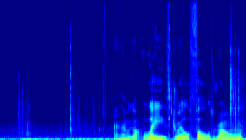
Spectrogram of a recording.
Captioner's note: falls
